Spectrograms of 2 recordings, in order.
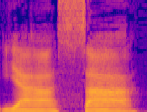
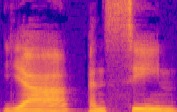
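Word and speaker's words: يس: with these single letters they effectively are pronounced as the name of the alphabet not the sound so here you cannot say yeah sir it would be yeah and seen so that's both the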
